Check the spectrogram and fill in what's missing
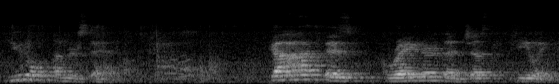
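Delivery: soft, low, measured assurance; hushed, patient explanation; gentle correction. Retold or imitated. Jesus gently corrects the mourners.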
